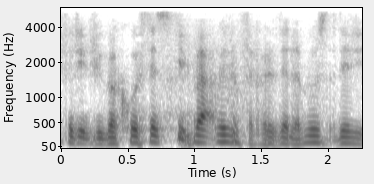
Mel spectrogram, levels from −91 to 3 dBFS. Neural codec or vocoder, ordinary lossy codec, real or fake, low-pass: codec, 16 kHz in and 24 kHz out, 0.4 kbps, LongCat-Audio-Codec, four codebook decoder; MP3, 32 kbps; fake; 5.4 kHz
